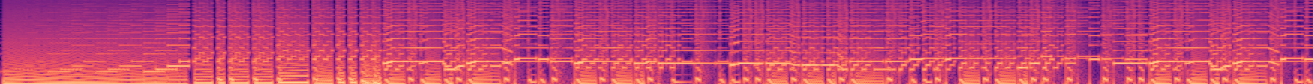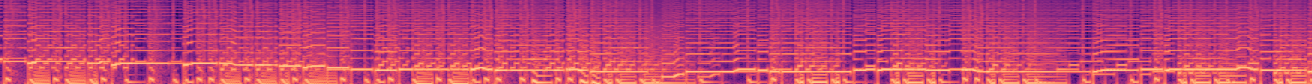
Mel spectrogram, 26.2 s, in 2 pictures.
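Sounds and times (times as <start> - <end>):
tune on CSG8580R5 chip: 0.0 - 26.2.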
